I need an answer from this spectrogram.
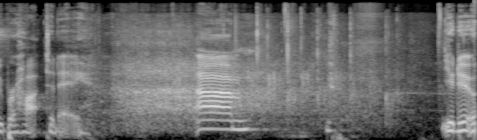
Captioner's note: laughs and applause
